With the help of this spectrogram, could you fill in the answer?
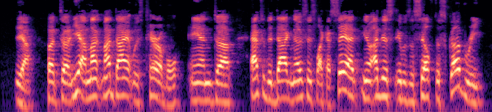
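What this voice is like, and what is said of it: Southern American accent. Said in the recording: “What are you, a southerner? ... Yeah, you may have noticed the accent.”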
